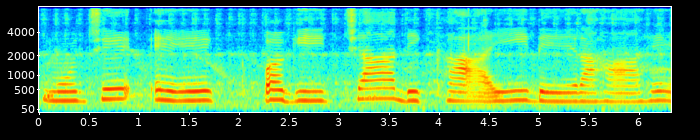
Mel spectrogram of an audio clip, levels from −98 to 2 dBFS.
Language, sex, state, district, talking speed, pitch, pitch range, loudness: Hindi, female, Madhya Pradesh, Dhar, 65 wpm, 225 Hz, 215-235 Hz, -19 LUFS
